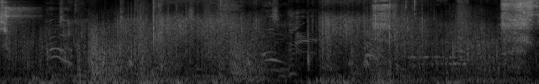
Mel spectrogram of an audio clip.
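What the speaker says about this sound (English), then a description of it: "now the cannon galleons, they are killing all the traps" Repeated booming cannon blasts from cannon galleons in an Age of Empires II battle, with crashing impacts layered over a busy, noisy background.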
